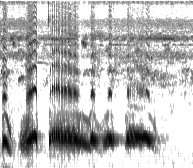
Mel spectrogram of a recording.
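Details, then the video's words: Spotted dove, its song used as master material for caged birds: a quick couplet of coos, a long wavering coo, two brief hoots and a final sustained coo, clear and loud. "masteran burung tekukur/derkuku"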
